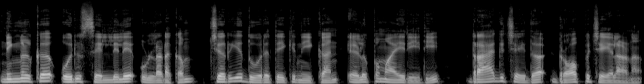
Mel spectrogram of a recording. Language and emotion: Malayalam, neutral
